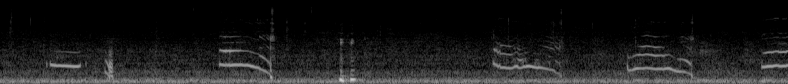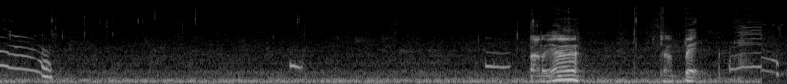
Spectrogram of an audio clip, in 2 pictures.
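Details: A stray cat asks for food, offered wet food, giving a run of about eight short meows spaced one to two seconds apart. Each starts high and curves downward. A low background hum runs throughout.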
